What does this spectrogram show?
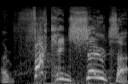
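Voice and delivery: very high, throaty voice pushed up from the throat. Asked to do Alfie again, show how he talks in an Alfie from Peaky Blinders voice. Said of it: "Alfie talks like that".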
